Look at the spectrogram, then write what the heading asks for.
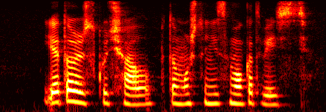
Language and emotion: Russian, neutral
